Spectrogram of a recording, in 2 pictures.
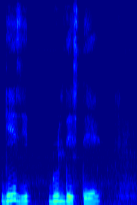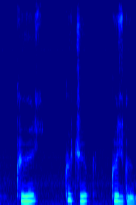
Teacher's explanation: к, г тыбыштары ичке үндүүлөр менен келгенде сөз арасында алар ичкерип айтылат жана ошондой болуп кулакка угулат.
